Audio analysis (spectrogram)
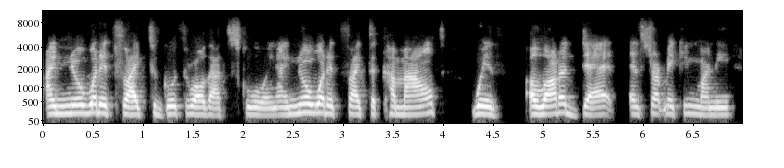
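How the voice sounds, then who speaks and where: A woman's voice: lowish voice, no room sound, highs cut off. A woman from Nigeria, a physician, speaking earnestly and reflectively as a podcast guest. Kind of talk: podcast interview.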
